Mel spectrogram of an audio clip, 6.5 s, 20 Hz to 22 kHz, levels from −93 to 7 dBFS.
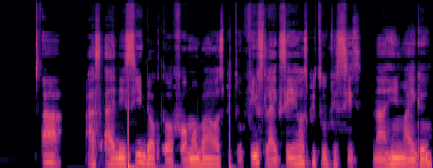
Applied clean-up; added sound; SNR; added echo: classical method spectral subtraction.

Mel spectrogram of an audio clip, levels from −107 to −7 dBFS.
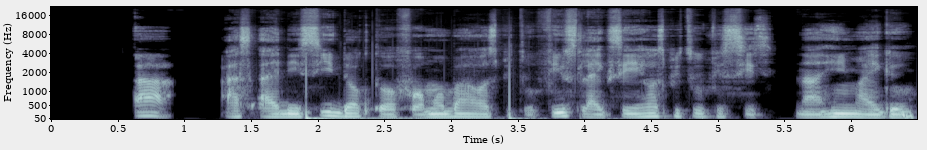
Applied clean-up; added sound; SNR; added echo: neural mask model DeepFilterNet 3.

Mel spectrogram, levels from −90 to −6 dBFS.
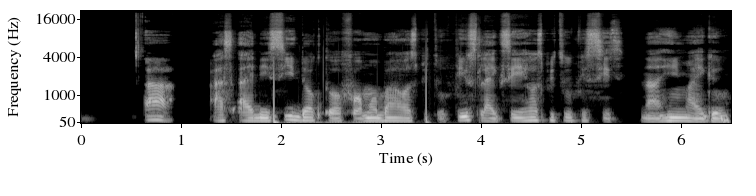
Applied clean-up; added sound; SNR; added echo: neural mask model RNNoise.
